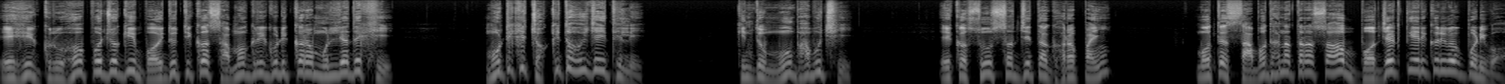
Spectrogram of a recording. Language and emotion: Odia, surprised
